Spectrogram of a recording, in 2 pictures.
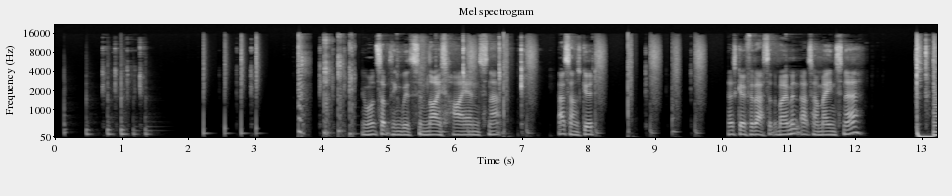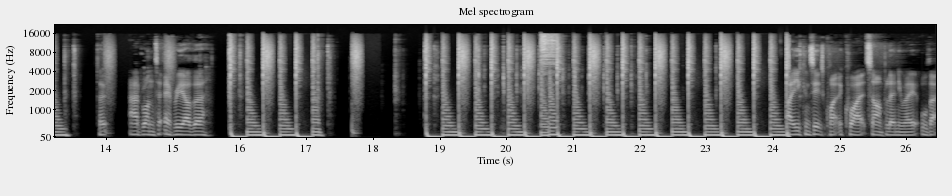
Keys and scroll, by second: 0.7 Down, 1.3 Down, 2.5 Down, 4.0 Down, 6.1 Up, 7.0 Down, 8.5 Up, 8.9 Down, 9.5 Up, 12.9 space, 15.8-22.1 typing, 22.7 Tab, 23.4 Tab, 24.2 space.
